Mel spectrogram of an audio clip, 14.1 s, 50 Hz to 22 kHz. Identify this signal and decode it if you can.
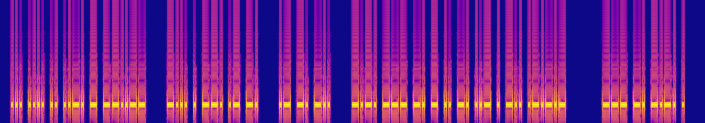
Morse code, heard as a keyed tone, about 28 wpm, 650 Hz. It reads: SHIFT, BEGAN AND CONTINUED. ONCE
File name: Book Two / 01-Chapter 1 - 27 WPM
